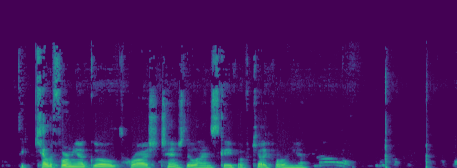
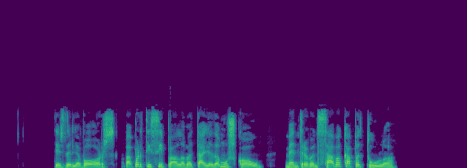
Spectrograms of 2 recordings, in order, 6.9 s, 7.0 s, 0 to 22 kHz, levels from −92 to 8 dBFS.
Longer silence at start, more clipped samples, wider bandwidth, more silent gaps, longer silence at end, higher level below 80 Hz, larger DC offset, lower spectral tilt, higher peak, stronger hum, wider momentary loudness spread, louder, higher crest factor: second, 0.3 s vs 0.85 s; neither; first, 16.5 kHz vs 8.2 kHz; second, none vs 1.77-1.81 s, 4.14-4.27 s; second, 0 s vs 1.1 s; about the same, -64 dBFS vs -60 dBFS; neither; first, -6 dB/octave vs -4 dB/octave; about the same, -2 dBFS vs 0 dBFS; neither; first, 20 LU vs 5 LU; second, -22 LUFS vs -18 LUFS; about the same, 20 dB vs 18 dB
